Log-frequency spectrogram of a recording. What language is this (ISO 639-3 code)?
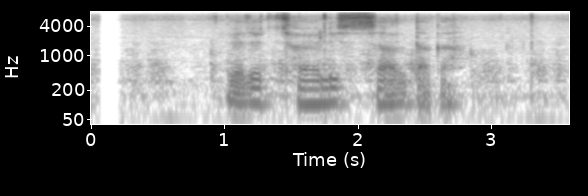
nep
